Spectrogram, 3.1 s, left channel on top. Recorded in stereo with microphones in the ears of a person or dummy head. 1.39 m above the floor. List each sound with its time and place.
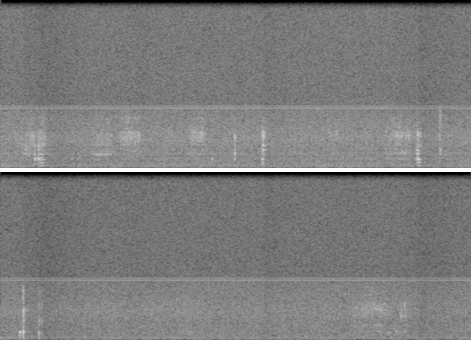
Only background noise.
